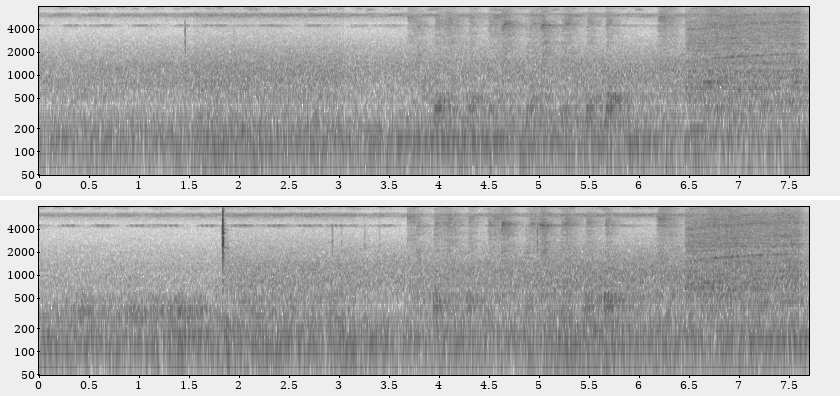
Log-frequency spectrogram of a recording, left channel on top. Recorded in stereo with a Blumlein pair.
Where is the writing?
30° right, 2.5 m.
